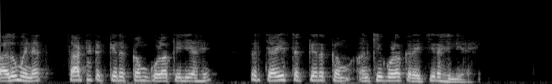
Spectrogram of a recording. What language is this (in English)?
Marathi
